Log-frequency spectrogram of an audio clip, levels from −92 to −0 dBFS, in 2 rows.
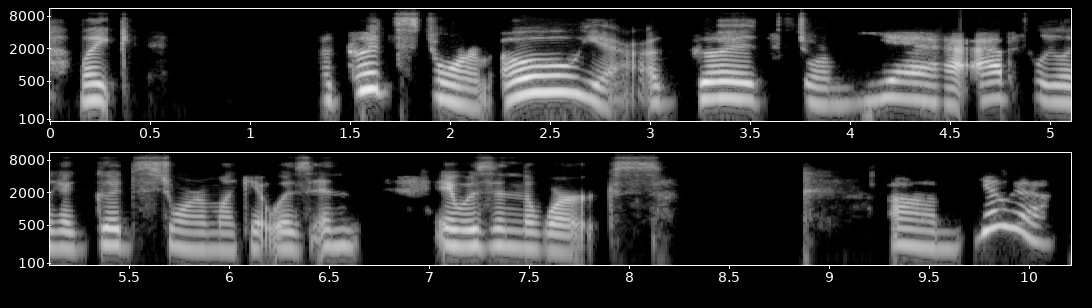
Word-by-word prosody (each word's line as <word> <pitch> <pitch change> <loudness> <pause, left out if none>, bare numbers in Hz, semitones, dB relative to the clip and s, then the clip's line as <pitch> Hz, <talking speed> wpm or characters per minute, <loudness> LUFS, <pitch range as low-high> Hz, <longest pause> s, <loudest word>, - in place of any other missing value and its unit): Like 225 -1 +2 1.0
A 225 - -7
good 345 -1 +6
storm. 210 -8 0
Oh, 315 +6 +7
yeah, 220 -10 -3
a 210 - -2 0.2
good 245 -1 +5
storm. 190 -2 -7
Yeah, 230 -3 0
absolutely, 225 -4 -1
like, 190 - -5
a 185 - -29
good 215 -3 -1
storm. 190 -4 -6
Like, 180 +3 -9
it 185 - -5
was 190 -1 -5
in 210 0 -7 0.4
it 215 - +3
was 210 0 -1
in 210 -2 -4
the 190 - -2
works. 175 -2 -4 1.2
Um, 195 -3 -5
oh, - - +3
yeah. 345 -9 -4
215 Hz, 160 wpm, -21 LUFS, 195-240 Hz, 1.2 s, Oh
